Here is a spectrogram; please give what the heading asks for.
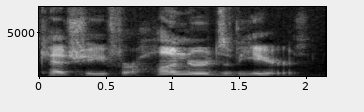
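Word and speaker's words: Cait Sith: didn't get to that um it's always been pronounced catchy for hundreds of years right like this is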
